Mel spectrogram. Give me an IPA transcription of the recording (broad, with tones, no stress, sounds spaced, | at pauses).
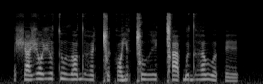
ʃ a˨˦ ʒ ɔ˦ ʒ ʊ˦ t u˦˨ ð ɔ˦ dʱ œ˨ ǀ ʏ˨ k ɔ˧ j ə˦ ǀ u˦ ɦ ɪ˦˨ ǀ a˧ ɓ ʊ˧ dʱ ɐ˦ β ʊ˨ θ ɪ˨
